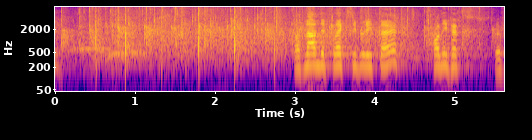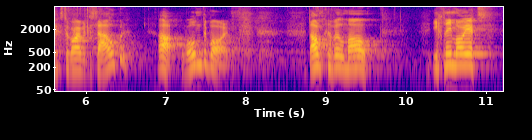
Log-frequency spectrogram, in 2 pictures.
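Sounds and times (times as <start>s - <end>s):
audience applause: 0.0s - 6.4s
speech: 3.0s - 9.7s, 10.3s - 11.1s.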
